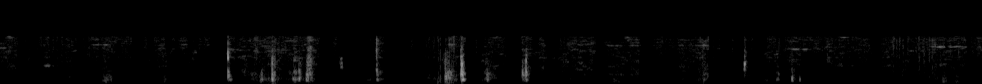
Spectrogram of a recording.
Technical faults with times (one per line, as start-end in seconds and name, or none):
2.54-2.85 bit errors on an ADPCM link
3.09 dropped samples
4.28-4.56 bit errors on an ADPCM link
6.97-7.14 bit errors on an ADPCM link
8.92-9.39 bit errors on an ADPCM link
